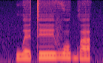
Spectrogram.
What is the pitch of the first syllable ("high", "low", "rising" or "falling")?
low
